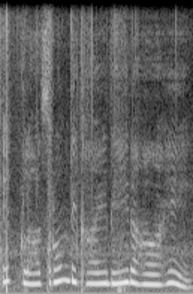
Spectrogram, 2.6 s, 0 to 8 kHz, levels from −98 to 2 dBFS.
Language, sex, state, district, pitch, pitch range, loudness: Hindi, female, Rajasthan, Jaipur, 300 Hz, 290-330 Hz, -14 LUFS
